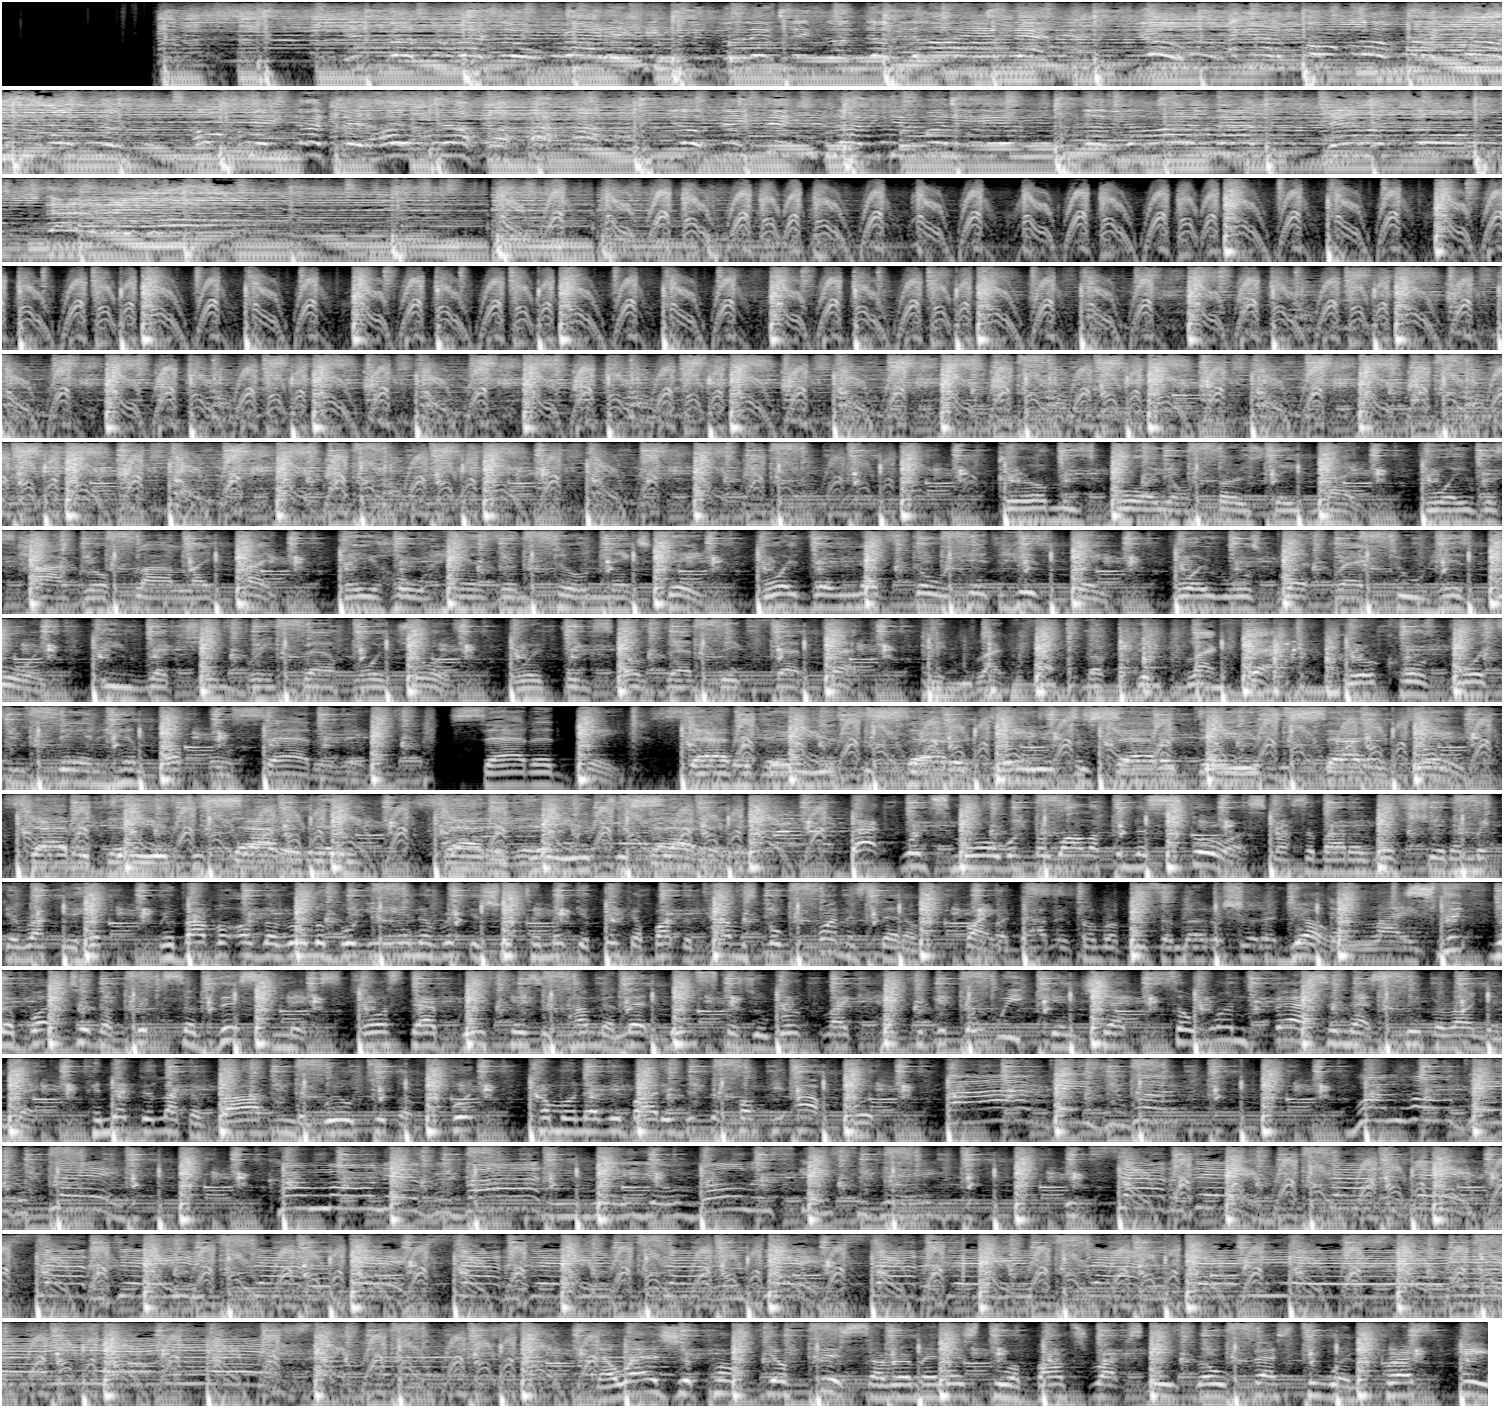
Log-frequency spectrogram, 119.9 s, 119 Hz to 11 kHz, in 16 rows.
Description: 91' Smash Hit Hip Hop !!
Boom Bap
